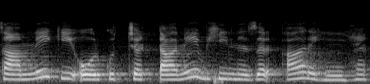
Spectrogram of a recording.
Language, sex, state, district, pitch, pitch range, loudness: Hindi, female, Uttar Pradesh, Shamli, 240 Hz, 230-260 Hz, -17 LUFS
